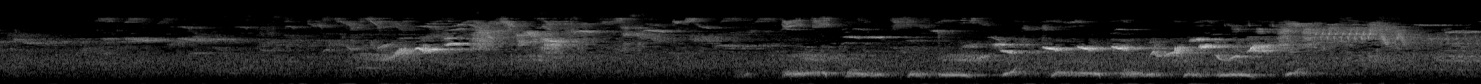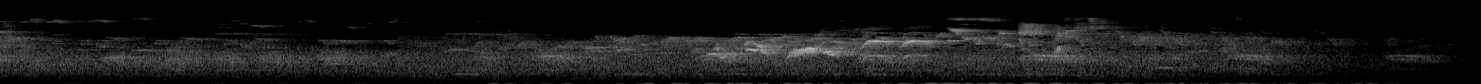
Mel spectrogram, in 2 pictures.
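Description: Small birds chirping and singing, several short quick calls and trills overlapping, coming in busier bursts and dying away just before the end.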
